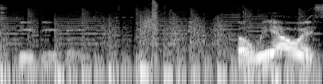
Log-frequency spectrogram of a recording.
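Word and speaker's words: Dedede: day D day I like I think they pronounce it DDD I think and brothers yeah in Smash Brothers It's DDD but we always said the day day yeah I picked it up from I think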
